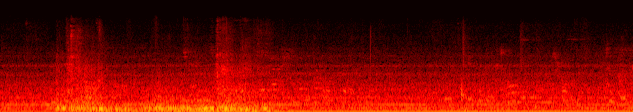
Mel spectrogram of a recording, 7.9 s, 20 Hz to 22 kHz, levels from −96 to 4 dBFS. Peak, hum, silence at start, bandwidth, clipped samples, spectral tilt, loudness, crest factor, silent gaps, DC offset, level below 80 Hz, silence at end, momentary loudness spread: -28 dBFS; none; 0 s; 13 kHz; under 0.1%; -7.5 dB/octave; -45 LUFS; 14 dB; none; under 0.1%; -46 dBFS; 0 s; 10 LU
